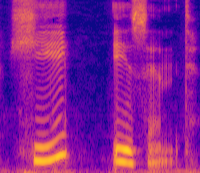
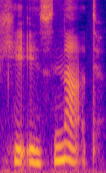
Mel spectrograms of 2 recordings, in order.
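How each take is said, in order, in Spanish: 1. "Is" y "not" se unen en una sola palabra. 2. Las tres palabras se dicen completas y por separado. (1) "pueden contraer el verbo to be con el not" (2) "aquí tenemos he is not"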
